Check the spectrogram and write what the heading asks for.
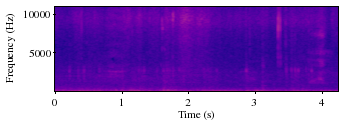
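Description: Steady low rumble of a car, heard from inside the cabin while it is driven.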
